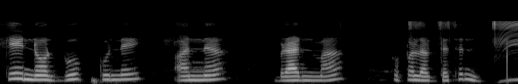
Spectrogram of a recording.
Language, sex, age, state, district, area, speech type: Nepali, female, 60+, West Bengal, Kalimpong, rural, read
